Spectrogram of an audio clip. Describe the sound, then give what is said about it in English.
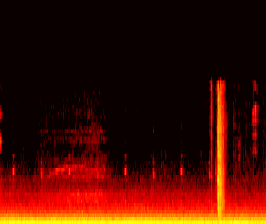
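A car drives at a slow, sedate pace, making a steady low road rumble and engine drone that holds even throughout. A brief higher hiss rises near the end, and no voices are present. “As I drive at a sedate pace. Conscious of my speed, conscious of my actions.”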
